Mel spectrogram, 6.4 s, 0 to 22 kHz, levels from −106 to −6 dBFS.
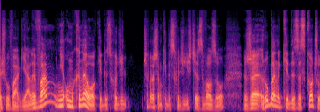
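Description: Nothing goes wrong in this speech clip; the Opus voice compression, running at 24 kbps in its hybrid mode, keeps the full audio band.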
